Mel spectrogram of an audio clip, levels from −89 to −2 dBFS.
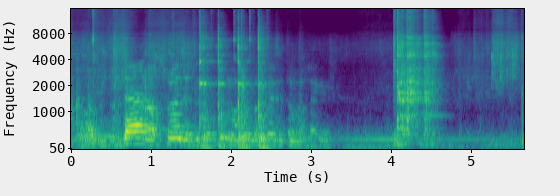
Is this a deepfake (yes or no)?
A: yes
